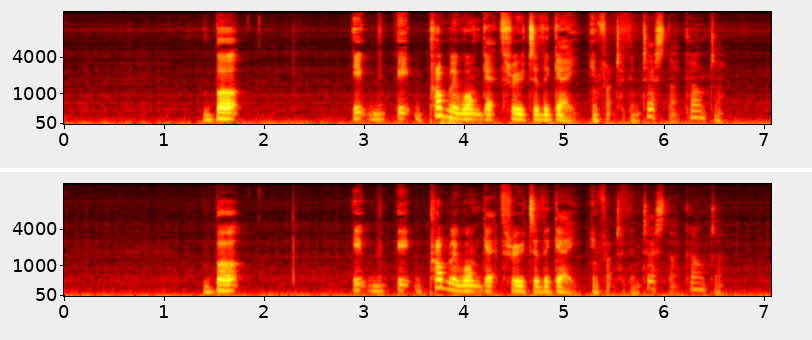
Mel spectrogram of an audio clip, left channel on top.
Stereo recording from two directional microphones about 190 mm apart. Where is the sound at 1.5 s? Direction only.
30° left (ahead or behind).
